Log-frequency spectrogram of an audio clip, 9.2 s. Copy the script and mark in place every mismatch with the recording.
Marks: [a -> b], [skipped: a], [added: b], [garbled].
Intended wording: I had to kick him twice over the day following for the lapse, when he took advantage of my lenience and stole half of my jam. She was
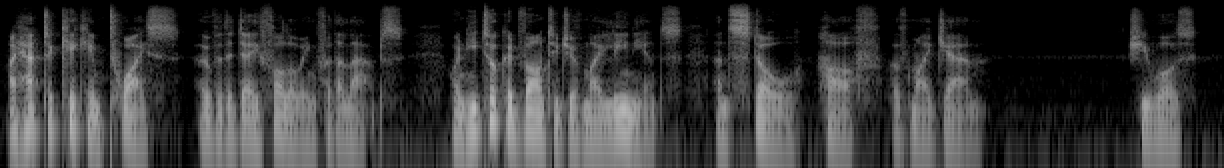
I had to kick him twice over the day following for the lapse, when he took advantage of my lenience and stole half of my jam. She was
